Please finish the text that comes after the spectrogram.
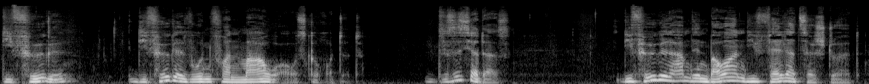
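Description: A man playing an insistent expatriate explaining things over drinks, husky, in naturalistic radio drama. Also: medium pitch, animated, unhurried, long pauses, darkish tone. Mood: insistent, animated.

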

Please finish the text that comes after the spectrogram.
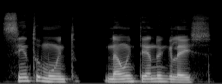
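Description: A man narrating a language course, giving calm, deliberate prompts to listen and repeat. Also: mid-range voice, clear, resonant tone, no echo, studio quality. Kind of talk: scripted instruction.

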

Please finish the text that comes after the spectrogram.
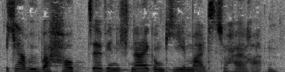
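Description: A woman's voice: fairly low pitch, fairly even intonation, a little fast. A young woman acting a witty, self-assured heiress in a period radio play, poised, articulate and superior in manner.

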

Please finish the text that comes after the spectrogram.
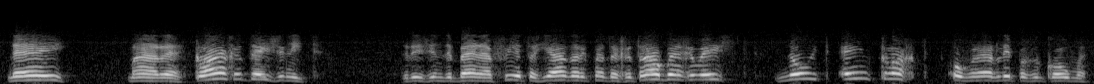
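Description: An actor playing an earnest, lonely old widower in a radio play, talkative and old-fashioned, repeating himself. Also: male voice, sits high, expressive, measured pace, phone-quality sound, heavily acted. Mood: wistful. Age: older.

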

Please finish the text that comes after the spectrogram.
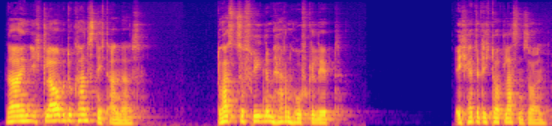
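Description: A man's voice: medium pitch, lively intonation, normal speed, pauses often, no echo, clean studio sound, lightly acted. An actor playing a stubborn, brooding newcomer arguing with his lover in a German radio drama, subdued, intimate and insistent. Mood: gentle, resigned.

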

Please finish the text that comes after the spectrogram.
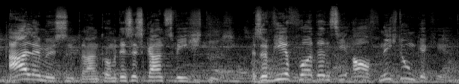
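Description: An actress playing a bossy organiser of dance partners, commanding and wry. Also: female voice, fairly low pitch, big pitch swings, brisk. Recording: music behind.

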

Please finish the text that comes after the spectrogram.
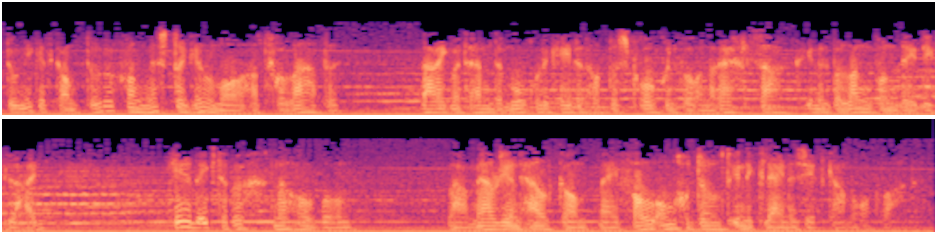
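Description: An actor playing a gentleman narrator recounting a mystery in measured, literary radio drama narration. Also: sits low, over music, close to an everyday voice. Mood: sober, measured. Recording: dull, noisy, humming old radio recording.

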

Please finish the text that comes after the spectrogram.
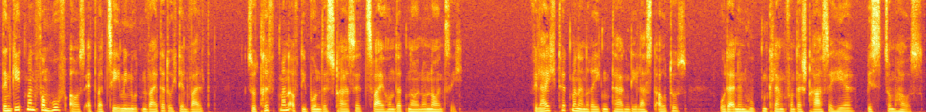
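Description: Low female voice, strict schoolteacher, earnest, measured, precise, classic radio play. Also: dark tone, no room sound. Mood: reflective, measured. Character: earnest, strict village schoolteacher, a woman narrating her memories. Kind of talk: classic German radio play acting, literary narration.

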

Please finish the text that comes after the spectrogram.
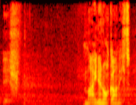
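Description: Deep, gravelly, hesitant profiler. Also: male voice, takes it slowly, roomy sound, a little hiss or hum, full character voice. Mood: uneasy, thoughtful. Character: uneasy, intuitive male profiler, a scholarly doctor. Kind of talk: radio crime drama acting.

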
